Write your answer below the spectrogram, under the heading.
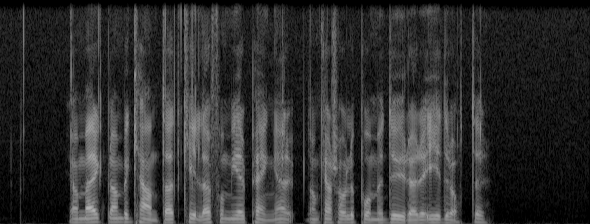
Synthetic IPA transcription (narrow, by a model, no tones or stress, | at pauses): jɑːɡmæɾk̚bland̪bɛkʰant̪aːt̪kʰɪlːaɾfoːɾmeːɾpʰɛŋːaɾd̪̥ɔmkʰanʂəhɔlːəɾpʰoːmɛd̪yːɾaɾəʔiːd̪ɾɔt̪ʰːəɾ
